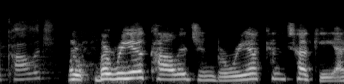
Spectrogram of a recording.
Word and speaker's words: Berea: for Women at, how do you say it, Berea College? Berea College in Berea, Kentucky.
